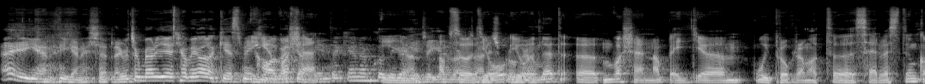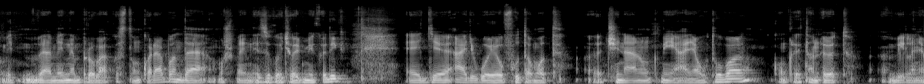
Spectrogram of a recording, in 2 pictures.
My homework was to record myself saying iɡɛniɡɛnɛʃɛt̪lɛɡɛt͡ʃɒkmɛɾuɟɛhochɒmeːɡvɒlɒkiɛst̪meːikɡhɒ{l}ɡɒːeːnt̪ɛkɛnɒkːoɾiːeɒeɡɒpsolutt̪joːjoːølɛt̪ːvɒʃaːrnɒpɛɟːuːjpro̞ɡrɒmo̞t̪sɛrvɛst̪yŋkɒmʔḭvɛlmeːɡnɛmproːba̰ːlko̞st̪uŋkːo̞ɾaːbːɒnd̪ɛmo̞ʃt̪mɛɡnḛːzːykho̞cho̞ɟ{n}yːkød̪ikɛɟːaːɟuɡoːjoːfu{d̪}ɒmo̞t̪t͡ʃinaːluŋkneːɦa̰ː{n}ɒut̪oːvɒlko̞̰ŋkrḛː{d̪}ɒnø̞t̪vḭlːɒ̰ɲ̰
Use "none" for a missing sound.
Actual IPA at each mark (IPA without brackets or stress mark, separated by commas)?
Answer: l, m, t̪, ɲ, t̪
